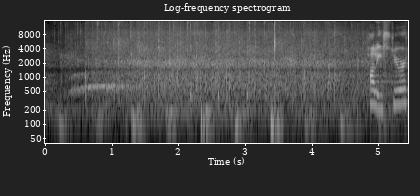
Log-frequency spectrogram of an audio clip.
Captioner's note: audience cheering and applauding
